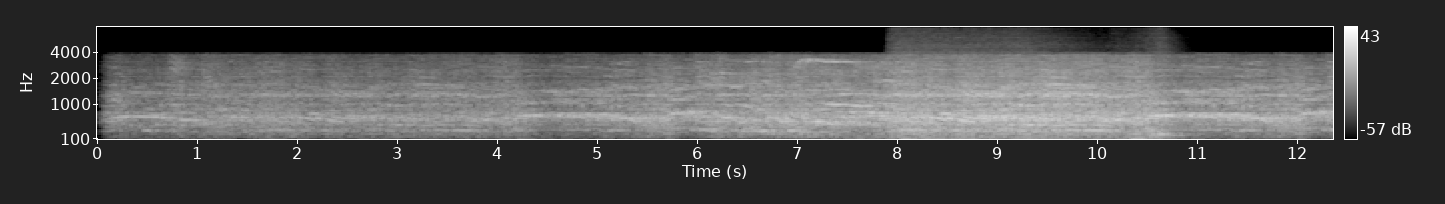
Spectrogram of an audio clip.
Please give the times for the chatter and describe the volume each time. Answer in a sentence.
The chatter can be heard from 0.0 to 12.3 s, getting louder.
